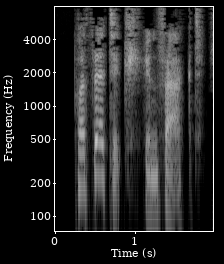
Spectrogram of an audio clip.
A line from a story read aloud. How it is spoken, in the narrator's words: he said dryly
